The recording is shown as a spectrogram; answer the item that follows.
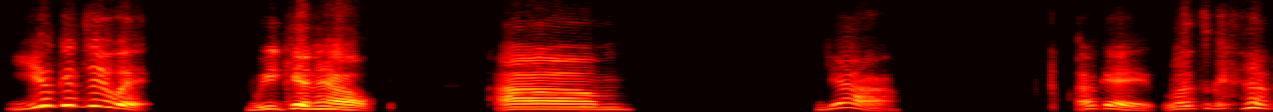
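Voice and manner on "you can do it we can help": swooping TV commercial announcer voiceover delivery. Repeating what he said and how it sounded: imitating a commercial. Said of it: "He sounded like a commercial".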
